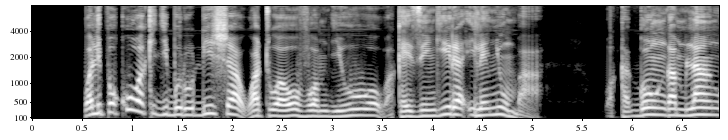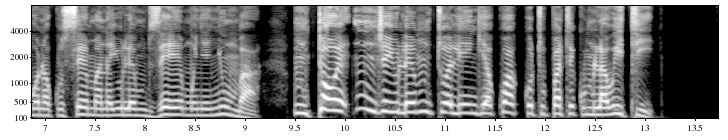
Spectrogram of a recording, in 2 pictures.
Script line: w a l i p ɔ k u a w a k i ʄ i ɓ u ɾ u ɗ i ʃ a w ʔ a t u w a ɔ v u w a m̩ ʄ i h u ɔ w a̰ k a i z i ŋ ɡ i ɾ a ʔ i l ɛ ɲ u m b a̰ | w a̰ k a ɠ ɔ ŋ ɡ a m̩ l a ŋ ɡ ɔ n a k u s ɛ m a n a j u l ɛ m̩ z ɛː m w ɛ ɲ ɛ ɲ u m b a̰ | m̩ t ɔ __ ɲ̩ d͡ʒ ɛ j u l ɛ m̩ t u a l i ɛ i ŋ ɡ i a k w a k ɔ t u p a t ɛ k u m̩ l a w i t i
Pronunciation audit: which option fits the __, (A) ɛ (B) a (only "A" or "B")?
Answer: A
